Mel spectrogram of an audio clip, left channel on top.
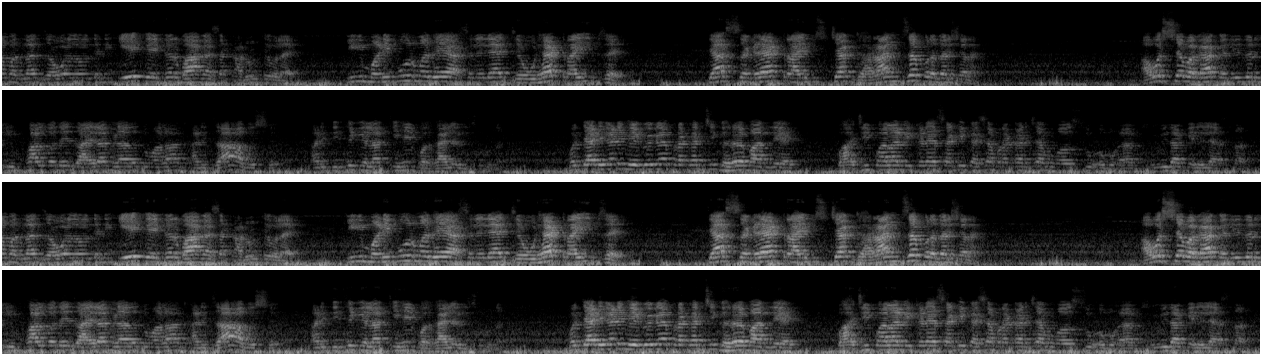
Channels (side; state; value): left; quieter; 5.2 dB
